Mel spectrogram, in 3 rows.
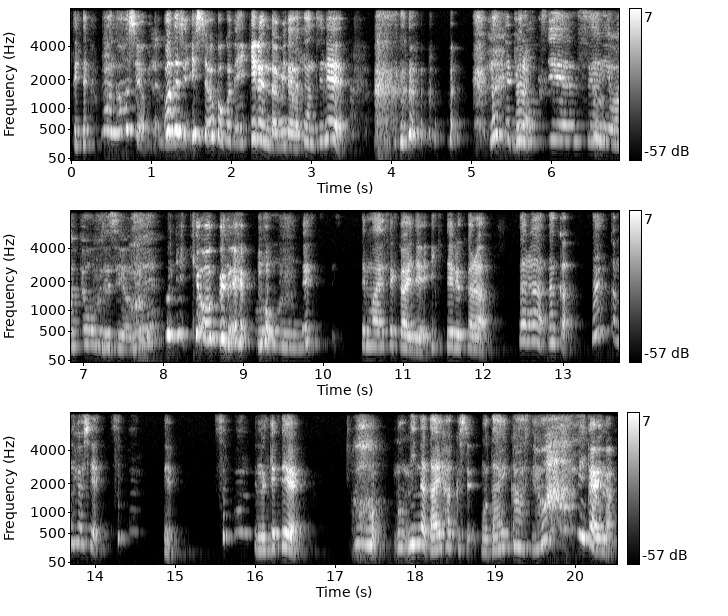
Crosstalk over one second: none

